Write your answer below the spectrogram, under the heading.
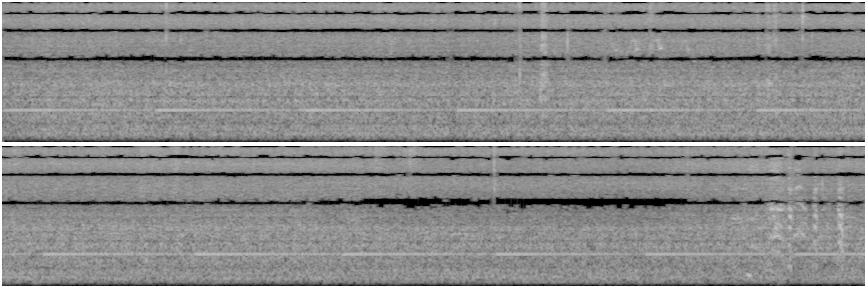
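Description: Pickup truck engine idling steadily, with a faint steady high tone running over it.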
